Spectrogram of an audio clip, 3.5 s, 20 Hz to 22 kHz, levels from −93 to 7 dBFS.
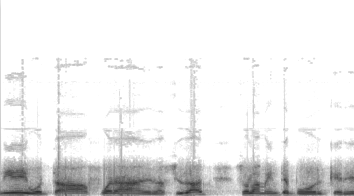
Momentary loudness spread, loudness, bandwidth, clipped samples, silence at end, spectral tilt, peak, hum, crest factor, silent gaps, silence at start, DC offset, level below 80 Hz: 7 LU; -20 LUFS; 7 kHz; under 0.1%; 0 s; -5.5 dB/octave; -6 dBFS; none; 14 dB; none; 0 s; under 0.1%; -70 dBFS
